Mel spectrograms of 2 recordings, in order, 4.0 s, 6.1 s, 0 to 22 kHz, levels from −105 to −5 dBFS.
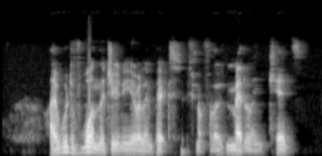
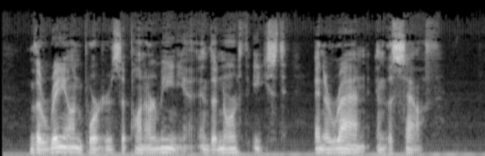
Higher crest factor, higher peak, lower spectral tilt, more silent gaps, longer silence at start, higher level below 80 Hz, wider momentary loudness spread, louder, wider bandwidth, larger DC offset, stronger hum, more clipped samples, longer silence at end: about the same, 22 dB vs 18 dB; first, 0 dBFS vs -6 dBFS; first, -6 dB/octave vs -4 dB/octave; neither; first, 0.6 s vs 0.05 s; second, -58 dBFS vs -42 dBFS; about the same, 11 LU vs 12 LU; first, -21 LUFS vs -24 LUFS; second, 7.6 kHz vs 15.5 kHz; neither; second, none vs 50 Hz at -40 dBFS; neither; first, 0.3 s vs 0 s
